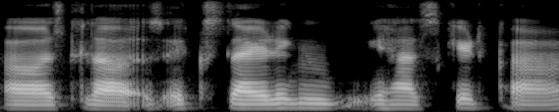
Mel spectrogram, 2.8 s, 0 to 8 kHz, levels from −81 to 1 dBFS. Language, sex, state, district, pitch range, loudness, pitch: Konkani, male, Goa, North and South Goa, 105-120 Hz, -24 LUFS, 110 Hz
